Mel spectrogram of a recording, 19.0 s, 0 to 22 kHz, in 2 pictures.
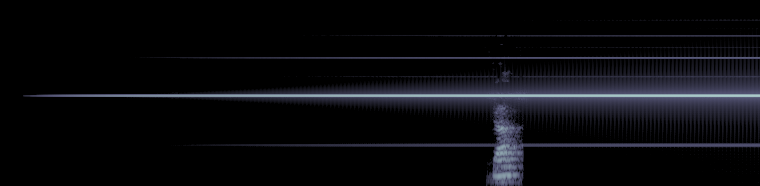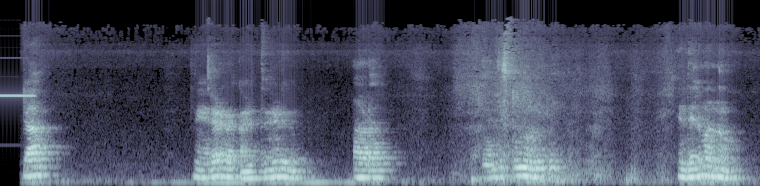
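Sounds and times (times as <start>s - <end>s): high-pitched steady tone: 2.0s - 10.0s.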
